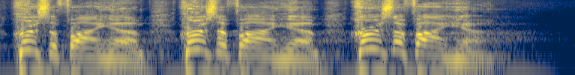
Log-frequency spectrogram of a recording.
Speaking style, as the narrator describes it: they shouted out with a craze

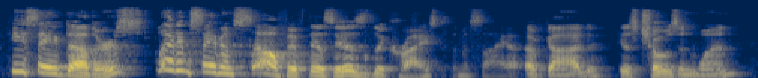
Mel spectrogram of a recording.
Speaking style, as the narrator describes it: the rulers were sneering at him, saying

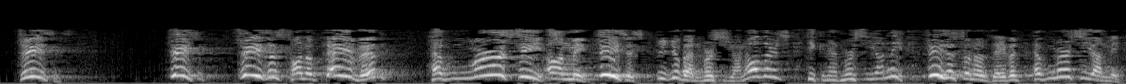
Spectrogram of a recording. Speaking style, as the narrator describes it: He begins to bellow loud

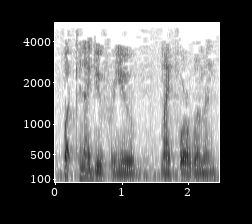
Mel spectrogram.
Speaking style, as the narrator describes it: he inquired as kindly as he could

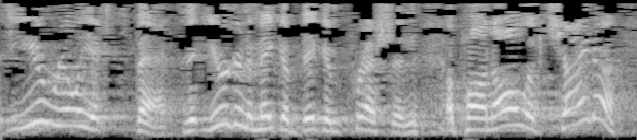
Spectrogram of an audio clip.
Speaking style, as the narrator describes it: someone kind of smirked and laughed and said

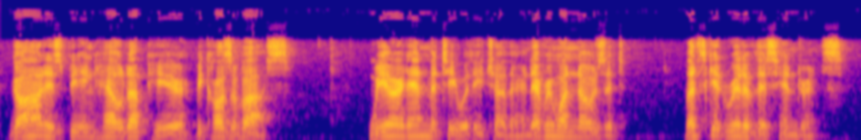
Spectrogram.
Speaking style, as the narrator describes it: Cao, cried out to a colleague

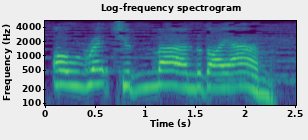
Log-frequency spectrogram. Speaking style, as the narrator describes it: cried

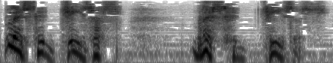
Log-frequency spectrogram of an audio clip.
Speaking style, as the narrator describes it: in a faint whisper said

